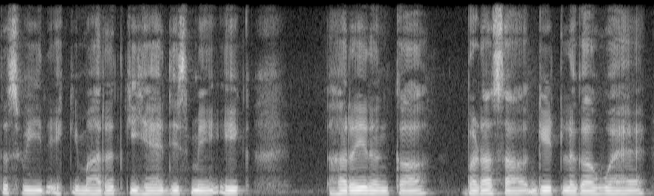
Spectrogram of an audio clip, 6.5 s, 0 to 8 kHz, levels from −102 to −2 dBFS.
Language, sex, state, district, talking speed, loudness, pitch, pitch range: Hindi, male, Uttar Pradesh, Lalitpur, 145 wpm, -17 LUFS, 125 Hz, 125-130 Hz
